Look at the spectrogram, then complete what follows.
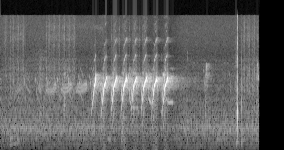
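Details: Spot-breasted parrotbill (Paradoxornis guttaticollis) at Walong, Arunachal Pradesh, India, giving a quick run of about eight sharp, downslurred notes, roughly five per second, with a faint background hum and a single click.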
